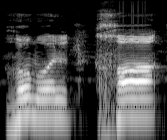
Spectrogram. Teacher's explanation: خا کو موٹا کرنا ہے 1 الف کے لمٹ میں کھینچنا ہے. سین میں سیٹی کی آواز پیدا کرنی ہے.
